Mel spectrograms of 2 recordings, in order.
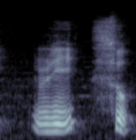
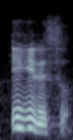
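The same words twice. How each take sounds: First: ইগিরিসু very slowly as ই, গি, রি, সু; syllable by syllable. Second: Said in the usual way. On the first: Shown as a demonstration. Teacher spelling out a country name, syllable by syllable. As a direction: pause between all four syllables of ইগিরিসু. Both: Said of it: "ইগিরিসু অর্থ কি?".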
